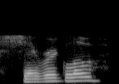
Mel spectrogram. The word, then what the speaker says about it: Saraglow: Stephen Saraglow.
